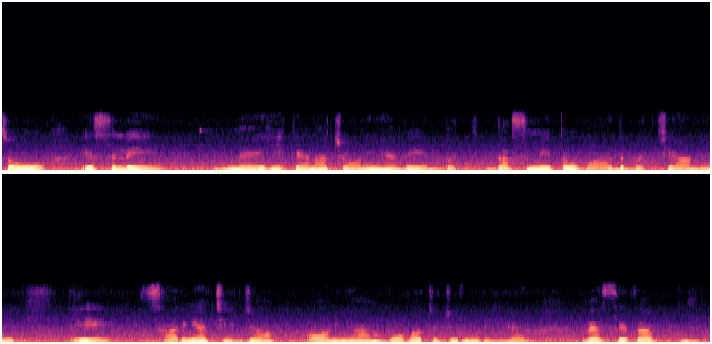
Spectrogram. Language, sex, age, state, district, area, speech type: Punjabi, female, 30-45, Punjab, Bathinda, rural, spontaneous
